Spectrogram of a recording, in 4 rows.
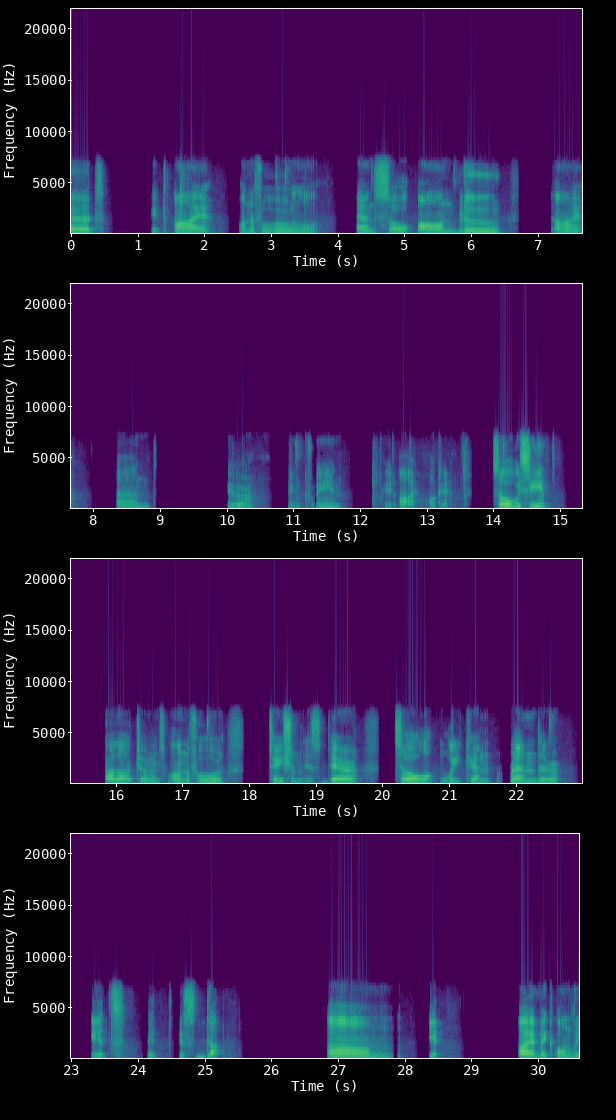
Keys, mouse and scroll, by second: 1.6 i, 3.1-7.0 drag, 7.0 i, 8.0-9.8 drag, 12.2 i, 14.1-15.0 drag, 20.1-22.0 middle drag, 22.2 middle click.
